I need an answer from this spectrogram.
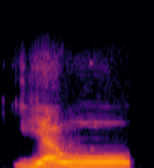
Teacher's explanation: ada wawu sukun sebelumnya bertemu dengan berharokat fathah menjadi harfulin dibaca lembut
